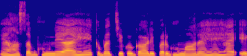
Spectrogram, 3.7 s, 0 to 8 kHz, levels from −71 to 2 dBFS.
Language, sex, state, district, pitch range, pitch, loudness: Hindi, female, Bihar, Jahanabad, 205-215 Hz, 210 Hz, -16 LUFS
